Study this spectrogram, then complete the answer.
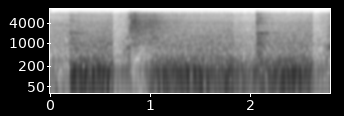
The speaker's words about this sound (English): He's hitting it better than someone would hit it off the tee! He's drilling.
